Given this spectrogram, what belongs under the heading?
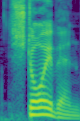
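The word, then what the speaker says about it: Steuben: Stoben.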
